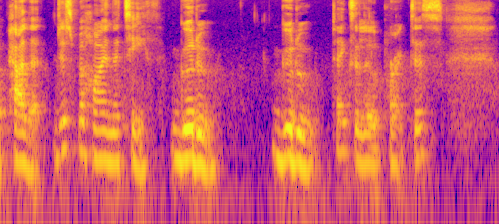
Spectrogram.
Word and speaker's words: guru: west to teacher guru the way we pronounce it is a little bit different and we try and roll the r slightly so guru rather than guru i don't know guru so roll in the r as if you're um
